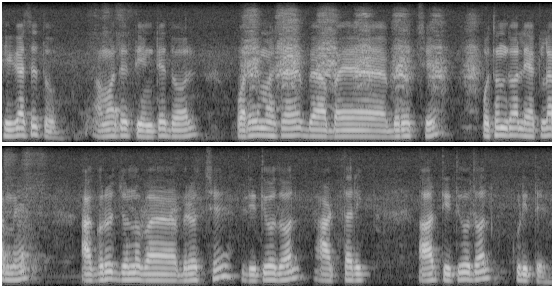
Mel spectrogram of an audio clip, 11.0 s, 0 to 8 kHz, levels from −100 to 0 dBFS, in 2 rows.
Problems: none marked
